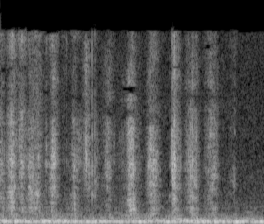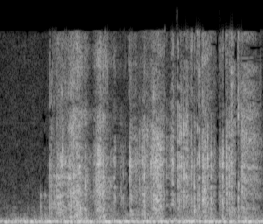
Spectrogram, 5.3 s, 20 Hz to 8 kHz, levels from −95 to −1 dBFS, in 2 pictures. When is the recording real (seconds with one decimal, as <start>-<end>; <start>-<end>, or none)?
0.0-1.2; 4.2-5.3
